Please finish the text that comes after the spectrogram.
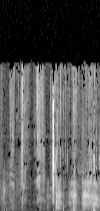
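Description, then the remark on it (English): Someone chews food with a full mouth, making soft, irregular crunching and smacking bursts in an uneven rhythm. The sounds are fairly faint and there is no talking. “You can talk with your mouth full.”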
